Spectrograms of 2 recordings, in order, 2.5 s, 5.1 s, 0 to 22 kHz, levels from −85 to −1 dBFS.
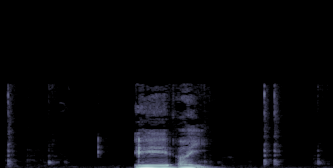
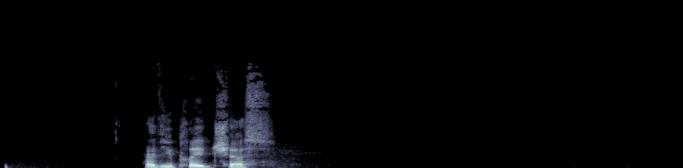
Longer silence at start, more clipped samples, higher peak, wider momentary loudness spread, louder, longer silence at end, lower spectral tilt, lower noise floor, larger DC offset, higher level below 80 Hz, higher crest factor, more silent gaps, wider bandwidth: about the same, 1 s vs 1.1 s; neither; second, -12 dBFS vs -4 dBFS; first, 26 LU vs 11 LU; second, -27 LUFS vs -20 LUFS; second, 0.95 s vs 3.15 s; about the same, -7 dB/octave vs -6.5 dB/octave; second, -62 dBFS vs under -90 dBFS; neither; about the same, -64 dBFS vs -68 dBFS; about the same, 18 dB vs 22 dB; neither; about the same, 11 kHz vs 12 kHz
